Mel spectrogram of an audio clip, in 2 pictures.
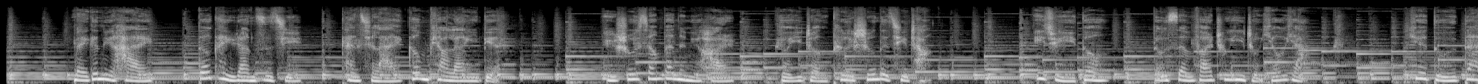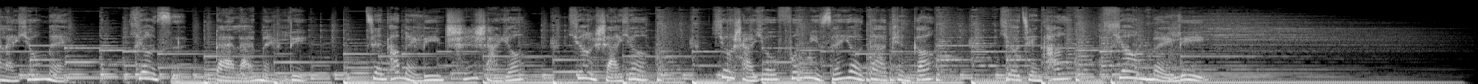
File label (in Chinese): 广告 食品饮料 蜂蜜酸柚大片糕 甜美; 女; 柚啥哟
